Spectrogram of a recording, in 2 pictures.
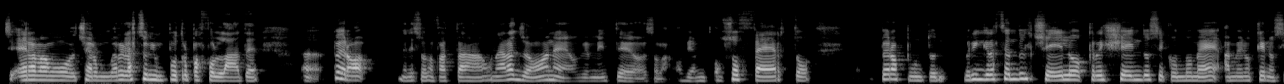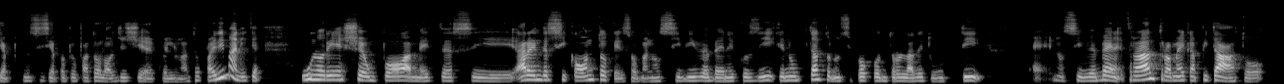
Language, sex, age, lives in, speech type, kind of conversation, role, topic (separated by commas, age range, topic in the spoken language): Italian, female, 45-49, Italy, conversation, podcast, guest, Come parlare con un partner che controlla sempre il tuo telefono?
